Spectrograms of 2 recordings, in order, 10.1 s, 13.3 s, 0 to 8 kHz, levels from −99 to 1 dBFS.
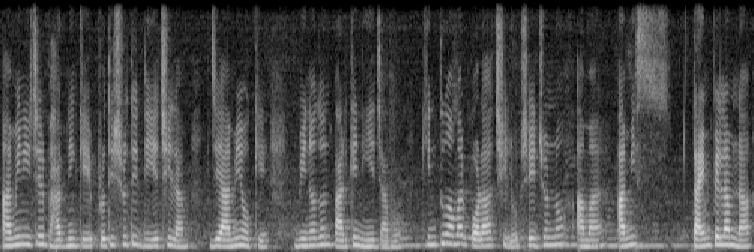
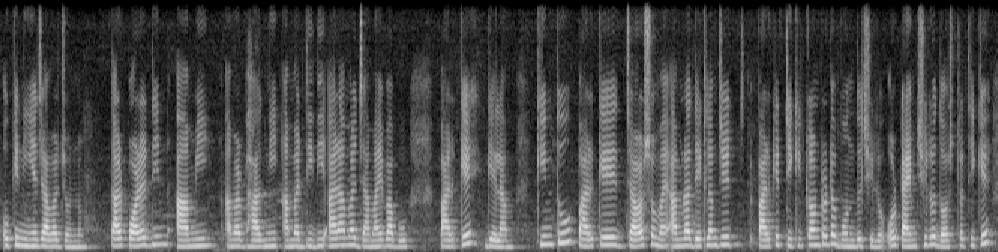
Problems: constant background noise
